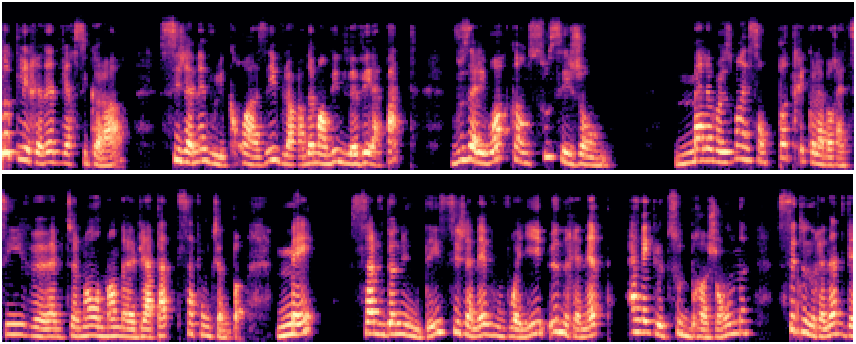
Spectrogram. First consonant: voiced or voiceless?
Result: voiceless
